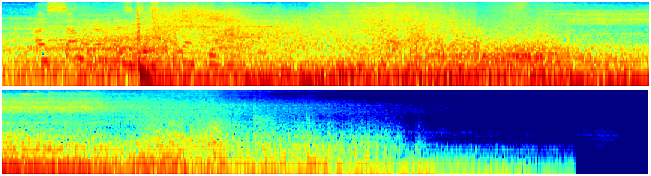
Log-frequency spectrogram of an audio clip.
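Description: A triumphant victory fanfare swells and slowly fades away.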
